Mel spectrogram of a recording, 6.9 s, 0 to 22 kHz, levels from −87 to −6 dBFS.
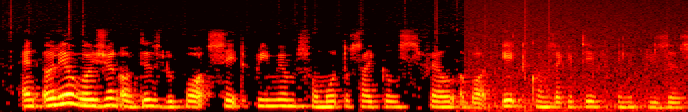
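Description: From 0.00 to 4.63 s the background drops and breaks up into twinkling specks. This is overdone noise removal: a suppressor set too strong cuts frequency bands near its noise estimate, taking the room noise, about 22 dB below the speech, and quieter speech detail with it.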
